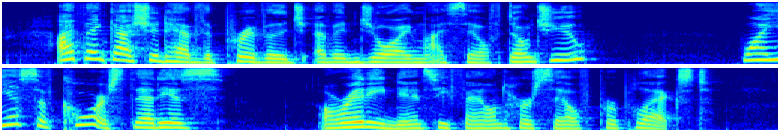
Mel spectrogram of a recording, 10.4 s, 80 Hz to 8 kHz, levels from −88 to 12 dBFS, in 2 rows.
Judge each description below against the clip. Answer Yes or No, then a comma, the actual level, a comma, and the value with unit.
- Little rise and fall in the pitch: No, average, 4.7 semitones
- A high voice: Yes, high, 195 Hz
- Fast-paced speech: No, average, 140 wpm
